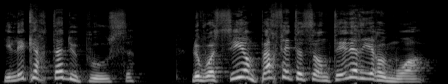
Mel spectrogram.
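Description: An audiobook narrator reading a novel chapter in a measured, expressive way. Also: mid-range voice. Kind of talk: scripted literary narration.

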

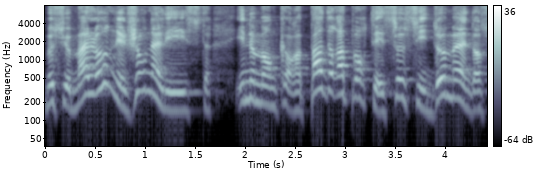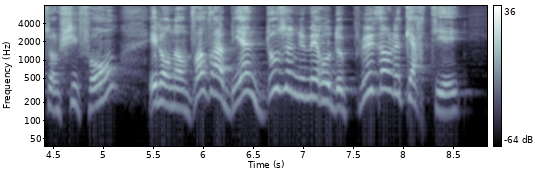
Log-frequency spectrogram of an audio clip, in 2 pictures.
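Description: An audiobook reader voicing a gruff, domineering professor who answers his wife curtly and condescendingly. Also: very animated, moderate pace. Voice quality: low and curt. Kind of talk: audiobook character reading.

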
